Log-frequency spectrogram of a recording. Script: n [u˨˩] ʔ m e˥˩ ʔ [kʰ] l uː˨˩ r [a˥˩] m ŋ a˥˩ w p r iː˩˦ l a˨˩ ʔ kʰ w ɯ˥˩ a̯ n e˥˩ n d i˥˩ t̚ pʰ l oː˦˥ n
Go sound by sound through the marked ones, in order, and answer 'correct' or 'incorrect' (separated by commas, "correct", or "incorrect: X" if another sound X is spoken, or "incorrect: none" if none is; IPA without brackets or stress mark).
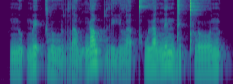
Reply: correct, incorrect: k, incorrect: a˨˩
